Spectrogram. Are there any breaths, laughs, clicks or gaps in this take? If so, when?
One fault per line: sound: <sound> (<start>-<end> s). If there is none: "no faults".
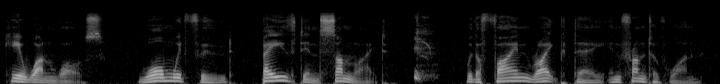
sound: cough (4.1-4.4 s)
